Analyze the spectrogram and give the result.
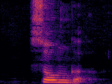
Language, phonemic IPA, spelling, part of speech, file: Marathi, /soŋ.ɡə/, सोंग, noun, LL-Q1571 (mar)-सोंग.wav
- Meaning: 1. impersonation, pretence 2. form, appearance 3. a person of ridiculous appearance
